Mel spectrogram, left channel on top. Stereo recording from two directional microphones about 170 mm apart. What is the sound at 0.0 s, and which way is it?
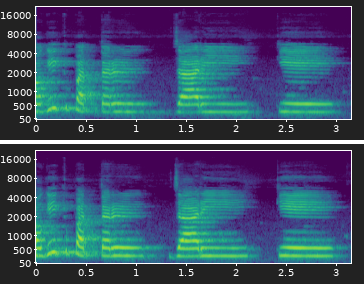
A woman's voice, 30° right (ahead or behind).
